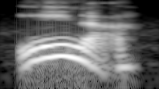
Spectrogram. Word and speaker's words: Ina: her name actually, the reason why I pronounce it that way, it's Ina. It's not Oh, spelled Ina. that.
